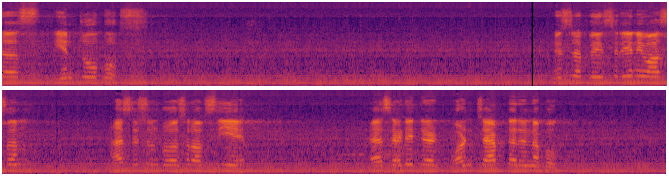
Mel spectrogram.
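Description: A man speaks into a microphone over loudspeakers, announcing in short bursts.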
